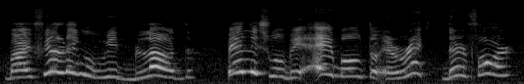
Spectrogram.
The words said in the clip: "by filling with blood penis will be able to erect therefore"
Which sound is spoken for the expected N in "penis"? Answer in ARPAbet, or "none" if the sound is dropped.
L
